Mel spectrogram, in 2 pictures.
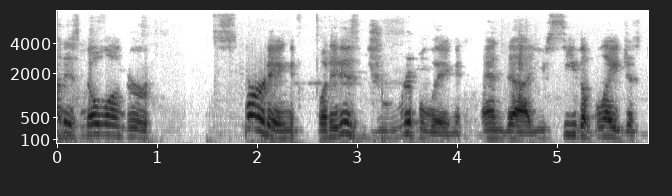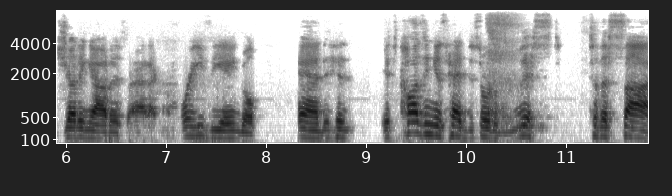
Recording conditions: video call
